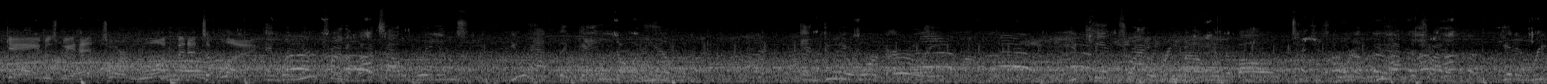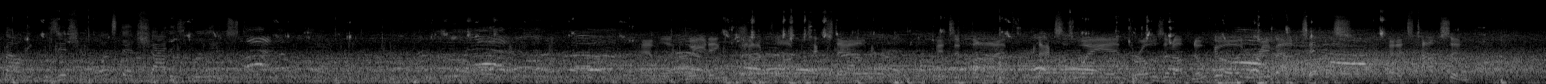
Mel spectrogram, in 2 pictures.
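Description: A basketball bouncing on a hardwood court during live play, with players and coaches calling out. The arena is nearly empty, so there is no crowd noise over the court sounds.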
